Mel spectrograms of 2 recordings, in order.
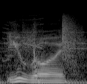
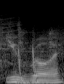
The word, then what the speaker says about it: U-Roy: U-Roy, the great U-Roy, or Hugh, H-U-G-H, Roy as it's spelled on this 45, Flashing My Whip.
